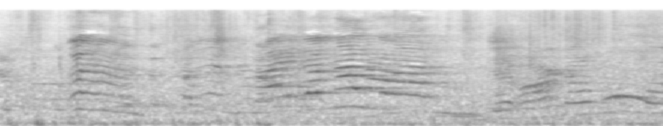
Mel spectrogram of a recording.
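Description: A toddler's high-pitched, wordless vocalizing: short calls, the longest and loudest about two seconds in.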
